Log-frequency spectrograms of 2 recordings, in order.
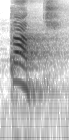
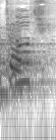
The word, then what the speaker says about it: touch: Touch. Không được đọc là touch. Touch. Nó là âm A, thấy chưa? Âm A ngắn, các em phải phát âm chính xác thì mới làm bài tập được.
